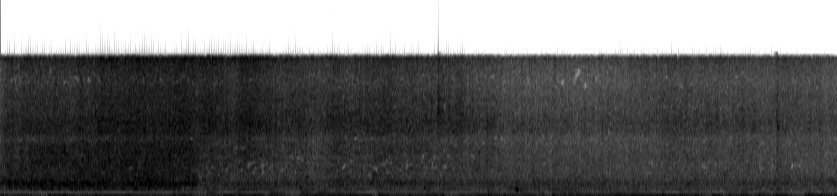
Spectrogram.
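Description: Sliced onions and freshly added tomato pieces sizzling in hot oil and butter in an iron kadhai while a spatula stirs them. The sizzle is strongest in the first two seconds, then eases a little as the tomatoes' moisture cools the pan.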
